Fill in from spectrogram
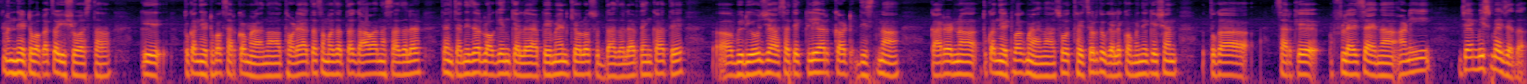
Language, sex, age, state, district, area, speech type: Goan Konkani, male, 30-45, Goa, Ponda, rural, spontaneous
